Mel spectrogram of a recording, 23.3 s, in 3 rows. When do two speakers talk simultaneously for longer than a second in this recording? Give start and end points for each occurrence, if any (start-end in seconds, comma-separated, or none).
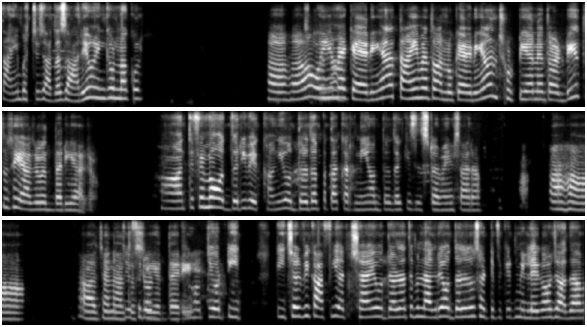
none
